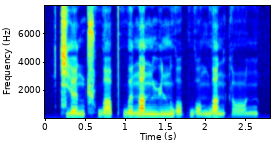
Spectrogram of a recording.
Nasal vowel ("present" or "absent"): absent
